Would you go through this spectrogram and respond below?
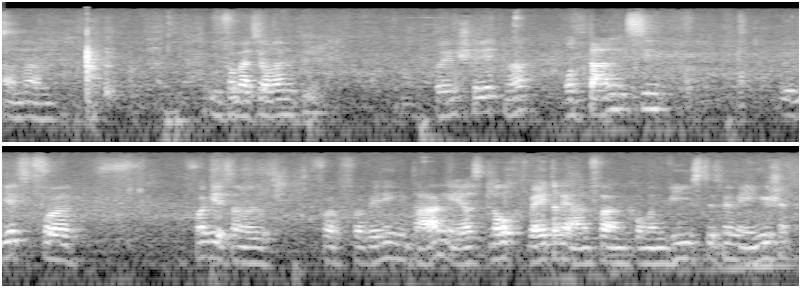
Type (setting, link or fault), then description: setting, large echoing room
